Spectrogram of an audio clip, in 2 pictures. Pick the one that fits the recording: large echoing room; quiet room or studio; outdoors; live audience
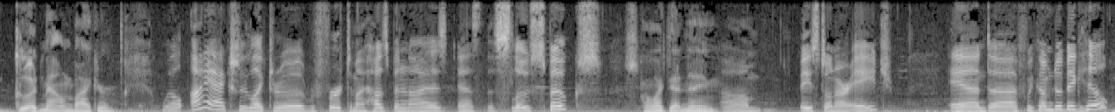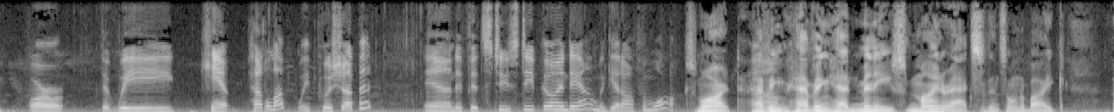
outdoors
